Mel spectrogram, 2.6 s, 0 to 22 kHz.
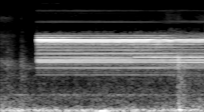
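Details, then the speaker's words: Early Bally solid-state pinball sound board: logic probe on U1, pin 11; a clean, strong, steady high tone switches on and holds, showing good pulses. "oh that's making some decent Noise"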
